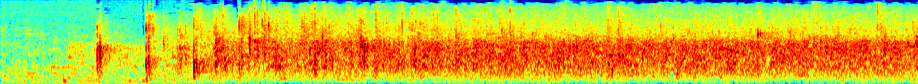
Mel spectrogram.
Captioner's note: audience applauding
